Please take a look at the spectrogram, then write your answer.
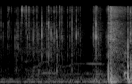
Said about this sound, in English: So let's open the instruction booklet.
